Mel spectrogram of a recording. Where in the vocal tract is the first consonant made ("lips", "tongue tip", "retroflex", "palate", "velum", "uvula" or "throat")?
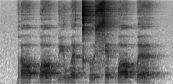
tongue tip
